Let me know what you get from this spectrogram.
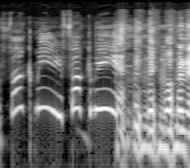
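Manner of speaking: very high put-on voice; mock sex robot. Co-host mimics the robot's endlessly repeated phrase, high falsetto.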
